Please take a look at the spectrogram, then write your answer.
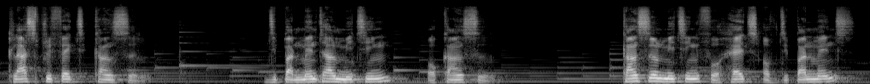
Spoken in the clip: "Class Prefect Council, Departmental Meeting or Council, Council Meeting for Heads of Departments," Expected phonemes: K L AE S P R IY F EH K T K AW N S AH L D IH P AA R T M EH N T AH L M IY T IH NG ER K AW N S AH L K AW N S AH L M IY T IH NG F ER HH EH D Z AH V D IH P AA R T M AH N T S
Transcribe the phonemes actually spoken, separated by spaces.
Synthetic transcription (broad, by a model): K L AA S P R IY F EH K T K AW N S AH L D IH P AA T M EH N T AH L M IY T IH NG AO K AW N S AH L K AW N S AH L M IY T IH NG F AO HH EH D S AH F D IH P AA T M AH N T S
